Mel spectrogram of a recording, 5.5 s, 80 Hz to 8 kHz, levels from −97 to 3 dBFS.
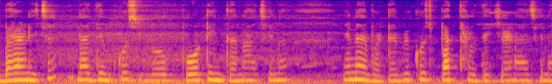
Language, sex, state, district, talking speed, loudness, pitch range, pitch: Garhwali, female, Uttarakhand, Tehri Garhwal, 175 wpm, -17 LUFS, 210-235 Hz, 225 Hz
